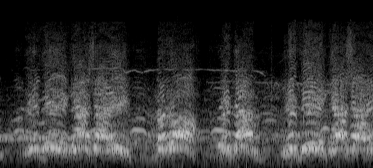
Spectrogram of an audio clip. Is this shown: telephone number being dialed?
no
